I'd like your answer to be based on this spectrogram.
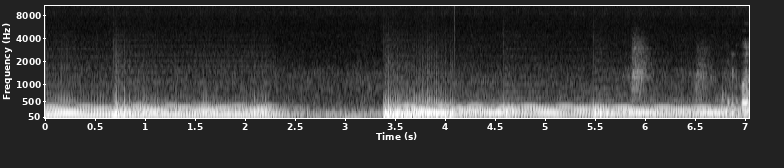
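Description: Sustained synth pad chords in an Afrobeat production run through amp distortion, giving a thick, humming, gritty drone that drops out briefly and then returns at full loudness with a new chord.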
